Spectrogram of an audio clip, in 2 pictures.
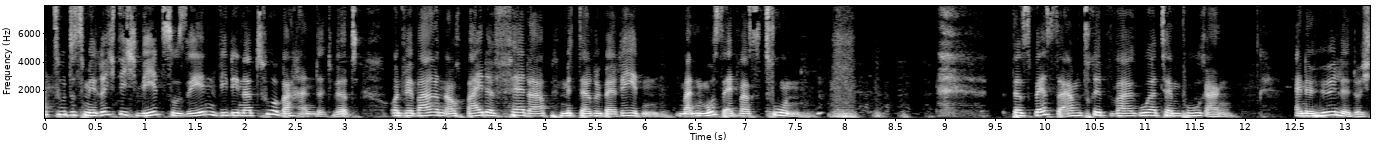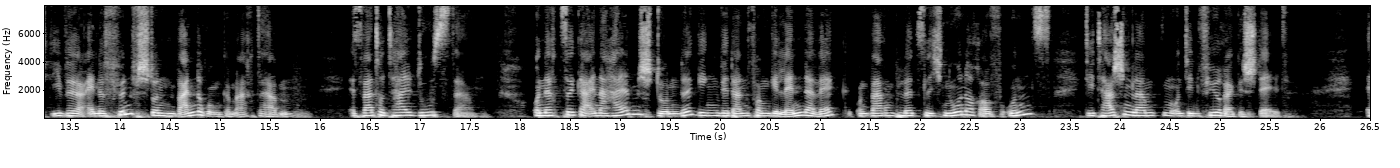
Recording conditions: live audience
